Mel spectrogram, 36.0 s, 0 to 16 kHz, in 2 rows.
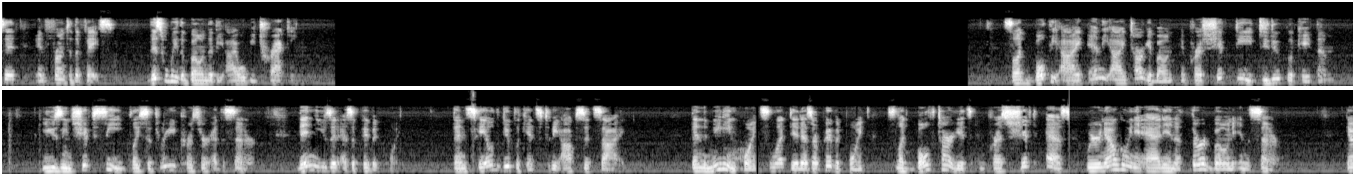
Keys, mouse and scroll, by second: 0.8 Tab, 1.1 a, 1.9 shift+d, 2.3 click, 3.1 click, 3.5 right click, 3.5 a, 4.1 s, 4.4 click, 4.6 ctrl+alt+s, 6.1 z, 6.3 click, 7.2 click, 8.2-10.2 drag, 10.6-12.5 drag, 12.5 shift+d, 13.7-15.4 drag, 16.7 shift+c, 19.2 g, 20.5 s, 24.7 scroll up 1, 24.8 middle click, 25.2 a, 25.8-26.9 drag, 27.9 shift+s, 30.5-31.9 drag, 31.9 middle click.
